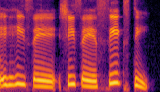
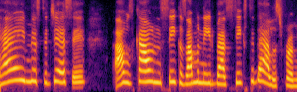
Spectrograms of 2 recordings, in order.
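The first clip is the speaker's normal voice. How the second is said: put-on high-pitched young girl's voice; 6 semitones higher than usual. Retelling a TikTok, imitating the girl asking for money: imitating a girl. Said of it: "the girl say".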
